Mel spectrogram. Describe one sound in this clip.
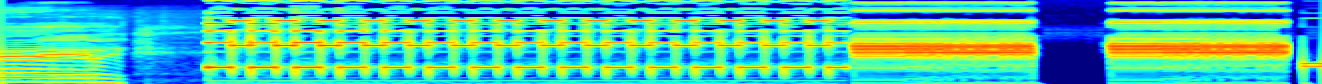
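A weather radio sounds a loud beeping, shrill alert tone.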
